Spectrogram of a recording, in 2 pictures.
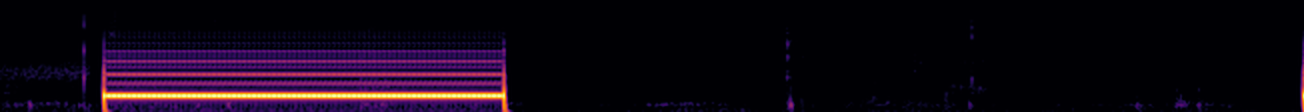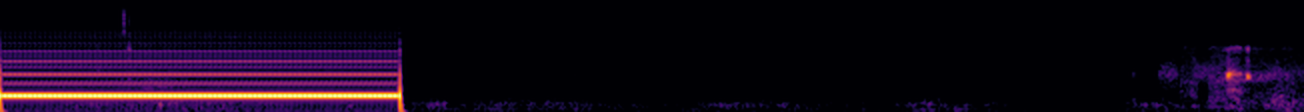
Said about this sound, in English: All right, let's dial the phone.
